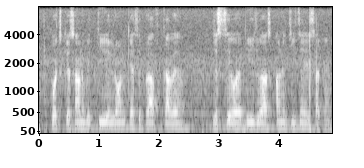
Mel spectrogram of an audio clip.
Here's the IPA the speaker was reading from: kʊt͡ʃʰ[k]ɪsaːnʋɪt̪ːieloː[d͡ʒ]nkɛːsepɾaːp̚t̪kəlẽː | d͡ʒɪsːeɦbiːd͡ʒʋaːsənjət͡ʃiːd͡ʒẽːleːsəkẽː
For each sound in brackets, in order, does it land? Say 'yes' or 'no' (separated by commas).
yes, no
